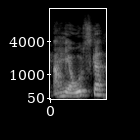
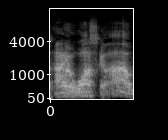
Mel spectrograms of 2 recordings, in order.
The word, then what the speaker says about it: ayahuasca: It's stupid, just I like believe the correct pronunciation is ayahuasca.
